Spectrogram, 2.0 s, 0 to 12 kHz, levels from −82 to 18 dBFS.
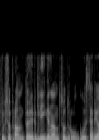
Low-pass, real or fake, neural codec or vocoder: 7.2 kHz; fake; codec, 16 kHz, 6 kbps, DAC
